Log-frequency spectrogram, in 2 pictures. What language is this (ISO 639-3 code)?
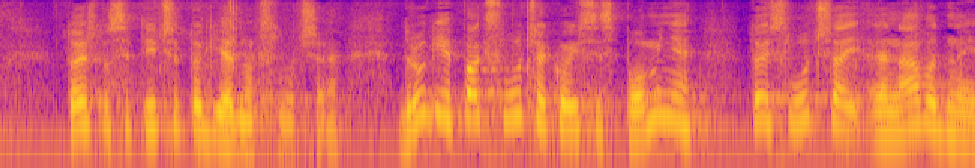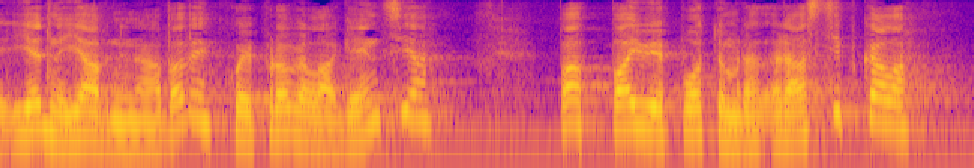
hrv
